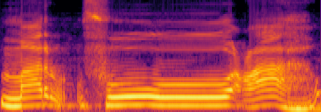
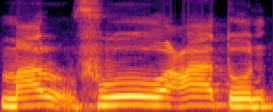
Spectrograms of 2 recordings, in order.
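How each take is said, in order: First: The word ends with a soft 'h' sound. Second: The word ends with a 'tun' sound. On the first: The reader stops at this word. "ওয়াকফ করলে মার ফু আহ। ওয়াকফের সময় তাটিকে হা বানিয়ে পড়ব।" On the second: The reading continues without stopping. "তা দুই পেশ তুন"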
